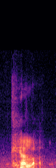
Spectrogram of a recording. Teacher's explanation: আপ্রত্যয় যুক্ত হলে সেই এর উচ্চারণ অ্যা হয়ে যায়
